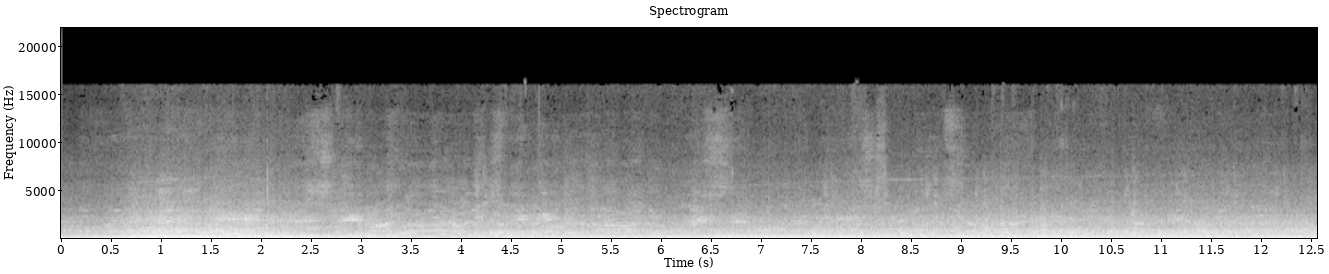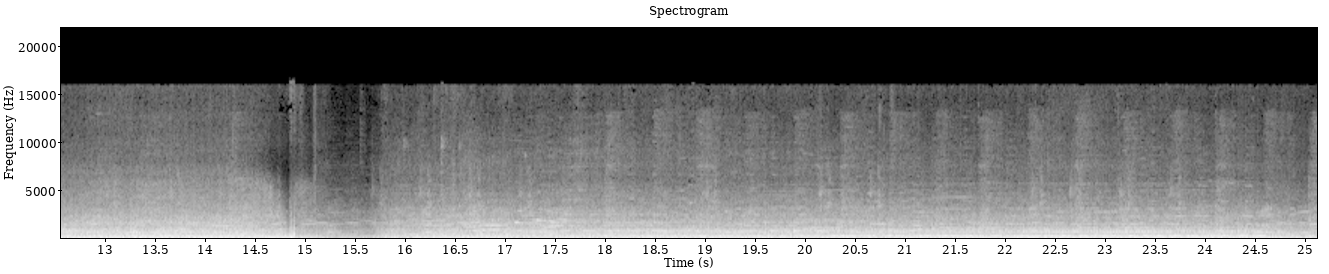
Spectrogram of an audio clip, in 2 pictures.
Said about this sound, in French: There is a record about the Murio buses. C'est un enregistrement des bus de Moria. Loudly, very noisy, very rash. Ils sont toujours très bruyants, très sonores.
